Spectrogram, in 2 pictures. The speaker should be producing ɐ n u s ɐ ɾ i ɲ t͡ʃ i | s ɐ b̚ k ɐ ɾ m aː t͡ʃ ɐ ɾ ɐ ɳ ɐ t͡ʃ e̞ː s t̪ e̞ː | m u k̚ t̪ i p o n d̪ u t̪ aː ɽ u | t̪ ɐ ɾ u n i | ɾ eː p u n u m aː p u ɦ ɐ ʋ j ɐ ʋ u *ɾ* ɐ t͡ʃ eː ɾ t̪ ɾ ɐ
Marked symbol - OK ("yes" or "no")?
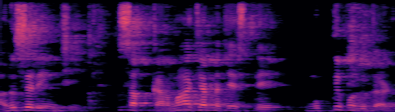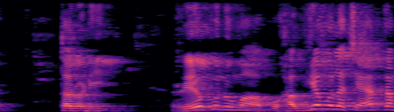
no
